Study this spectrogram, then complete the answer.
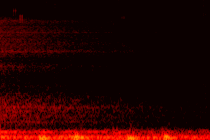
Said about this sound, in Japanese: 聞こえる？わかるでしょ？私の心臓の鼓動、私もさっきから聞こえてるよ。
